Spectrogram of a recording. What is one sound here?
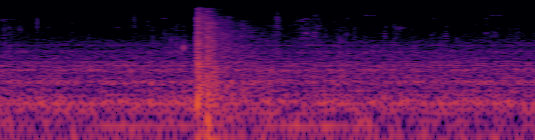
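A handgun fires a single shot.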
